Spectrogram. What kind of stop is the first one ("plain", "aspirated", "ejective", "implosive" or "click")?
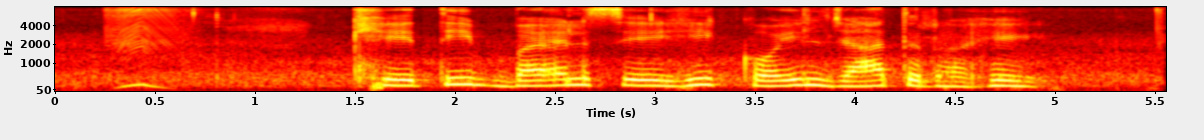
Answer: aspirated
